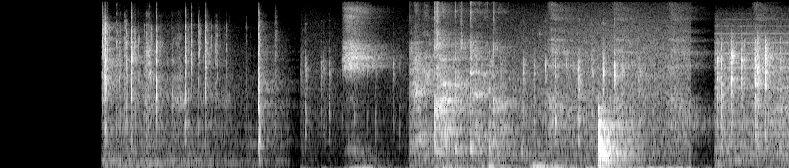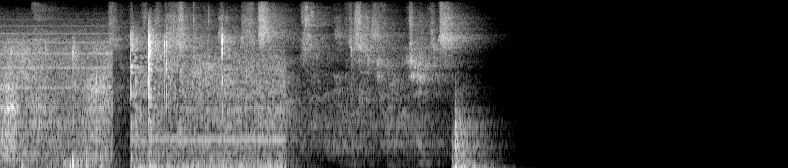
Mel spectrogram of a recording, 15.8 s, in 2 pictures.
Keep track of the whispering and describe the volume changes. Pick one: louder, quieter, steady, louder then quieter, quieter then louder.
quieter.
